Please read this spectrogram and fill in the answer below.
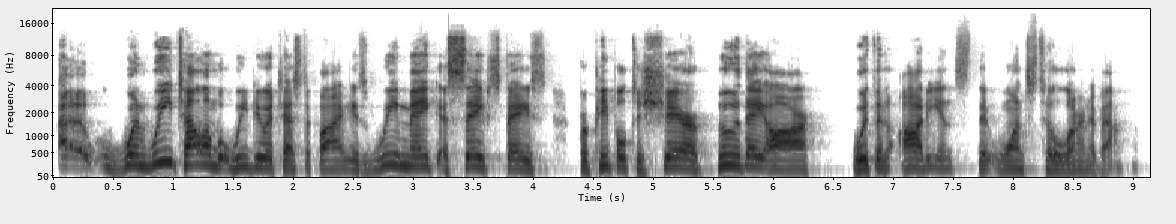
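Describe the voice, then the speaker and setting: An American man with a high-pitched, bright voice speaks as a guest in a casual interview. He is reflective, halting and doubling back on words while he works out a thought. His delivery is that of someone explaining his craft in conversation. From United States. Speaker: podcast guest, storyteller and show organizer.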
